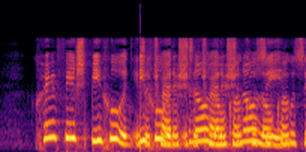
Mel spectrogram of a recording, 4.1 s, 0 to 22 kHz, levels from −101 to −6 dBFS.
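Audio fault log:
1.64–1.70 s and 3.82–3.86 s, damaged data in a compressed stream: two short blips, each a few tens of milliseconds, where corrupted frames trip the decoder. It loses sync, hunts for the next valid frame header, then carries on from there.
1.87 s to the end, doubled audio track: a second full-band copy cuts in abruptly and trails about 0.7 s behind at roughly the same level, completely dry with no decay. It's likely a second, slower capture path or an edit holding two out-of-step copies.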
